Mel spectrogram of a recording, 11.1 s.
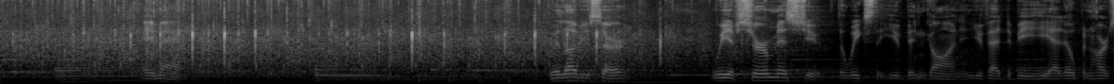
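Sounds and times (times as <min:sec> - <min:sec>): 
church congregation applauding a member returning after open heart surgery: 0:00.0 - 0:07.8
speech: 0:01.4 - 0:02.0, 0:05.5 - 0:06.4, 0:07.1 - 0:11.1.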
